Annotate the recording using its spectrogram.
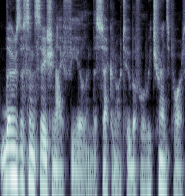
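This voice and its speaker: A man puts on a character voice with a very deep, low pitch. He talks at a fairly quick pace. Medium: read story.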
